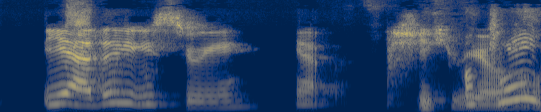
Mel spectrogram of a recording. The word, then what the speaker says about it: Usui: Was it Like, yeah, the Usui. Yep. Okay, Usui.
